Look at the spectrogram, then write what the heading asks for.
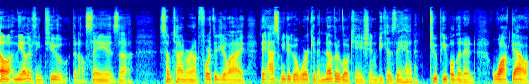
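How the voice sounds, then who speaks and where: A man speaks in a relaxed tone at a moderate pace, with fairly low pitch and fairly even intonation. The recording is very clean, with a silent background. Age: 30s. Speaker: podcaster. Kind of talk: personal monologue. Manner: relaxed, hesitant with fillers.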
